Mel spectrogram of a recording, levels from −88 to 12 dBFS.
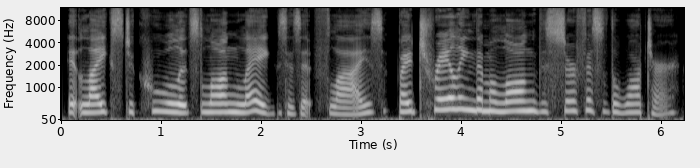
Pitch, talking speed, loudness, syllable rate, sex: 260 Hz, 185 wpm, -18 LUFS, 4.2 syllables/s, female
